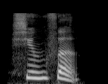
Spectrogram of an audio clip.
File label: "兴奋", Chinese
